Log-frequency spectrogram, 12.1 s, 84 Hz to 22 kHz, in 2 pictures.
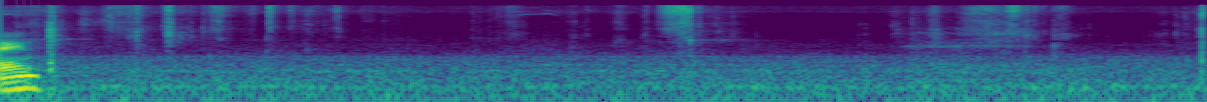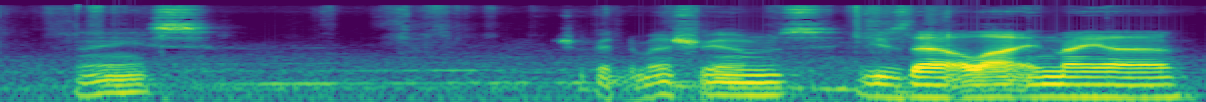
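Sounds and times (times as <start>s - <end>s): low room hum: 0.0s - 12.0s
trading cards sliding and flicking: 0.1s - 1.8s, 2.6s - 3.7s.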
